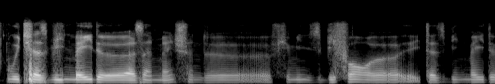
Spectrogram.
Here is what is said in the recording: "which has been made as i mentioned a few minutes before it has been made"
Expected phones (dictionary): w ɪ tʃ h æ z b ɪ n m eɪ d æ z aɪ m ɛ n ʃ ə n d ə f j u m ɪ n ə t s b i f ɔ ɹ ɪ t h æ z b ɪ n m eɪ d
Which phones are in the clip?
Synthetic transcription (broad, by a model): w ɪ tʃ h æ z b ɪ n m eɪ d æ z aɪ m ɛ n ʃ ə n d ə f j u m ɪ n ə t s b i f ɔ ɹ ɪ t h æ z b ɪ n m eɪ d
